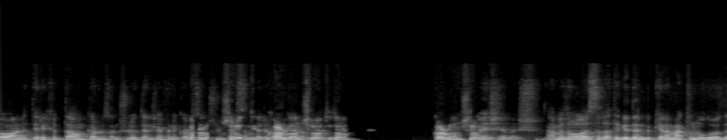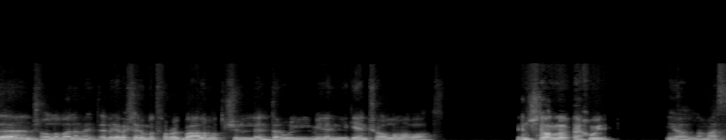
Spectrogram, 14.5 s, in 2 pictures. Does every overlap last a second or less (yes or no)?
no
